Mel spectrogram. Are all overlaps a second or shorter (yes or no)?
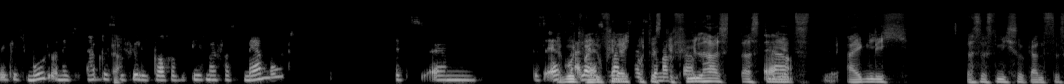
no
